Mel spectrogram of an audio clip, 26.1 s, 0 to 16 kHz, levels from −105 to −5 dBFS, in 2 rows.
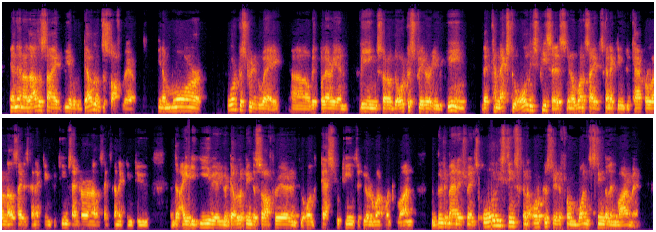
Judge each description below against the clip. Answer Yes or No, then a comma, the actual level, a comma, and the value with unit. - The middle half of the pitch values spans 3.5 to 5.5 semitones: Yes, average, 3.8 semitones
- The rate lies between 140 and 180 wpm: No, fast, 205 wpm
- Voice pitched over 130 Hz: No, low, 110 Hz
